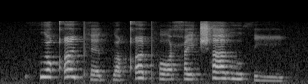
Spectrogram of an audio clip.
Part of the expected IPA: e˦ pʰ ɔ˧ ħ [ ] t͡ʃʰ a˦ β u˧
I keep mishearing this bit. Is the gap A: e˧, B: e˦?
A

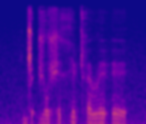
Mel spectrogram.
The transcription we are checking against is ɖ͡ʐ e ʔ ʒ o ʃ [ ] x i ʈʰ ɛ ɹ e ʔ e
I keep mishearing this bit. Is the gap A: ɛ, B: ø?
A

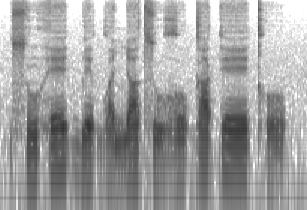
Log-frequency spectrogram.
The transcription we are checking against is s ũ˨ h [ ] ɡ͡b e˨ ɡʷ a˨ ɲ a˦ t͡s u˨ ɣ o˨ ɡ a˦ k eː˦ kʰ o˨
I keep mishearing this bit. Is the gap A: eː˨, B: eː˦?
B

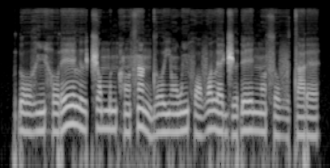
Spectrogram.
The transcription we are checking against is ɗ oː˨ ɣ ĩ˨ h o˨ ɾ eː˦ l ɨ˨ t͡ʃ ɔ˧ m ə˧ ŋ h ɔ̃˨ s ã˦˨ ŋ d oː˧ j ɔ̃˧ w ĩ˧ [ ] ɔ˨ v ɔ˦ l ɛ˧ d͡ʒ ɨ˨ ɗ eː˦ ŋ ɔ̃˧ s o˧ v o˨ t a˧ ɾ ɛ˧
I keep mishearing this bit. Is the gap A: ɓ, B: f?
B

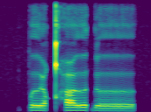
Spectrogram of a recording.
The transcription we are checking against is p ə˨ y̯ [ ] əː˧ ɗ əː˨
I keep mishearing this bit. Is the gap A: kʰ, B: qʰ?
B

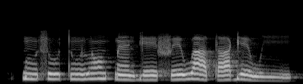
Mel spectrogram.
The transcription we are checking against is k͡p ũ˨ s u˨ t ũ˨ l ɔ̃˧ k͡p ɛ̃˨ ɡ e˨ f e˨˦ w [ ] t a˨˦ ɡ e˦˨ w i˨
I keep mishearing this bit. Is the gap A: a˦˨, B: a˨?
A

